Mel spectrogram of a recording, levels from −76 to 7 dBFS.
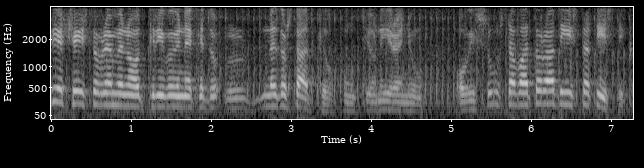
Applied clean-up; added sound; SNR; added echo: none; Tools; 17 dB; reverberation time 0.4 s.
